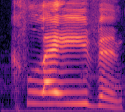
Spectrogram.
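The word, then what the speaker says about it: Klavan: the person on top claven is oh that's how you say it claven claven claven thank you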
